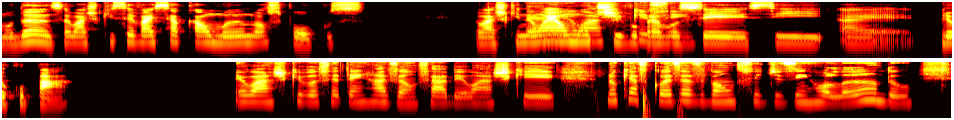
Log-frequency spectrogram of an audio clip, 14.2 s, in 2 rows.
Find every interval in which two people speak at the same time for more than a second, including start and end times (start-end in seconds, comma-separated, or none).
3.9-5.2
